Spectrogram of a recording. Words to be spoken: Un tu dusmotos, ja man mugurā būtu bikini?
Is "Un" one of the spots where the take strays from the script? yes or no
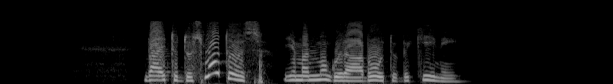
yes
